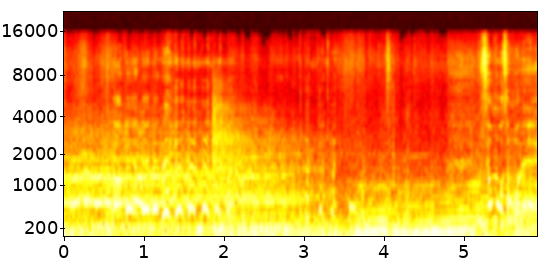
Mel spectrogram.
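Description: A car drifts with its tires squealing in wavering, repeated screeches over a loud engine that revs and surges, while voices talk throughout.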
